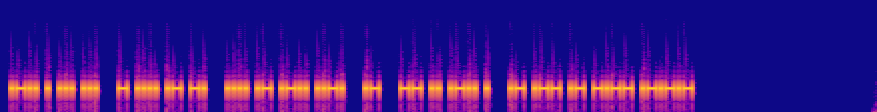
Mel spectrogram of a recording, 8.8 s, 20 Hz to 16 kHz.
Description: Morse code, heard as a keyed tone, about 37 wpm, 700 Hz. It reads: LESS THAN HALF A MILE AWAY.
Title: Sentences from Top 1000 Words - Review Part 2 - 40wpm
